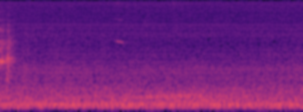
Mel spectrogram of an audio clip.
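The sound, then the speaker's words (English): A bird moving inside the ceiling: a short, sharp scratch or squeak at the start, then a faint high chirp, over a steady low room hum with no one talking. “Okay, I think there's a bird in the ceiling.”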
